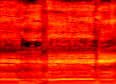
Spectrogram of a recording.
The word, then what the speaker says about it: الآن: Nah, contohnya الآن. الآن. Nah, bacaan A itu dipanjangkan dulu ya, kemudian baru disambut oleh huruf hijaiyah berikutnya, yaitu huruf lam.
